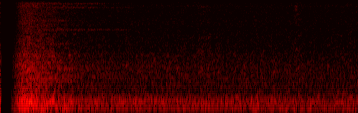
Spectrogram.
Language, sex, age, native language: Icelandic, female, 50-59, Icelandic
